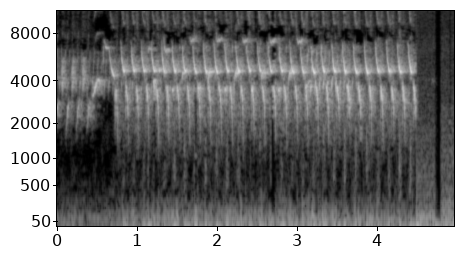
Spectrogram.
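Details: Canary song used to tutor young canaries: brief chirps lead into a rapid, steady rolling trill of paired high notes repeated for about four seconds, then silence.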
